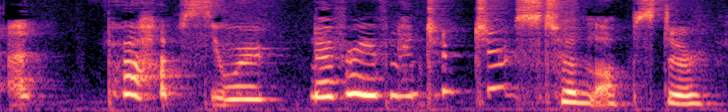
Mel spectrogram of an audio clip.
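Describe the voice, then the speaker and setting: Storybook turtle creature, very high-pitched, swooping intonation, effusive, excitable and tearful. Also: female voice, normal speed, full character voice. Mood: mournful. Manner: exclamatory, effusive. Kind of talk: storybook character voice.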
